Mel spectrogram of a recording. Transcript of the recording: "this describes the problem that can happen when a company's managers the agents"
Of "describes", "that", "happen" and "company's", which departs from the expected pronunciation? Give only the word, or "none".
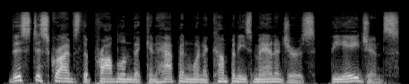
none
